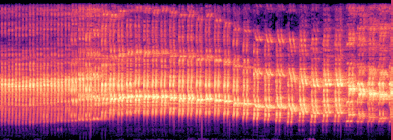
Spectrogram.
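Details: Lovebird singing to prompt other lovebirds to join in: a fast, continuous chattering trill of high buzzy notes, rapidly repeated and growing louder after the first second, with faint low thumps beneath.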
